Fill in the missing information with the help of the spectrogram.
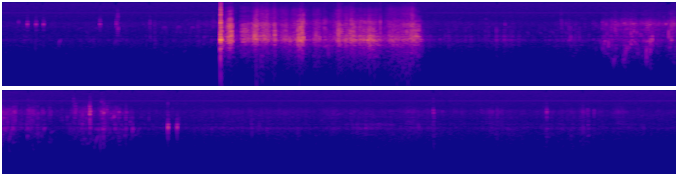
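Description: Water splashing beside the boat as a barbel is handled and released by hand: a loud burst of splashing lasting about two seconds, beginning about two seconds in with a sharp slap, then a weaker splash about six seconds in, followed by a few small drips and taps.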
